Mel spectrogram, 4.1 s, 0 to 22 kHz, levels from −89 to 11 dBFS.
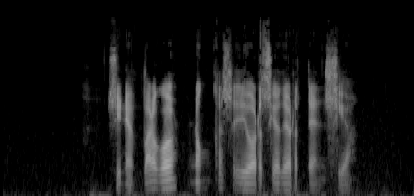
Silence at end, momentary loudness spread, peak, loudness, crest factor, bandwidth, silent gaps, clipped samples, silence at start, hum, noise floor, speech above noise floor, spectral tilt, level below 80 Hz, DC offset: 0.6 s; 8 LU; -6 dBFS; -30 LUFS; 28 dB; 16 kHz; none; under 0.1%; 1.1 s; none; -78 dBFS; 46 dB; -0.5 dB/octave; -74 dBFS; under 0.1%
